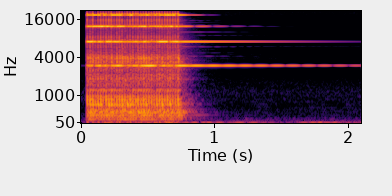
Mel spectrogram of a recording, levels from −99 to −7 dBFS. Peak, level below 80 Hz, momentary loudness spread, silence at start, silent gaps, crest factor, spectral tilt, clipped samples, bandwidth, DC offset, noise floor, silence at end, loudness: -2 dBFS; -56 dBFS; 20 LU; 0.05 s; none; 16 dB; 0.5 dB/octave; under 0.1%; over 20 kHz; under 0.1%; -46 dBFS; 0.5 s; -12 LUFS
